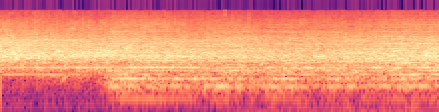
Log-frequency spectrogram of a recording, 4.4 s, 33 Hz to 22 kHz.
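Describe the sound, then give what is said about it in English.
A Trafalgar Square crowd celebrating London winning the 2012 Summer Olympics makes a faint, continuous roar of cheering and noise that thickens slightly after the first second and then stays steady. “And that's Trafalgar Square on July 6, 2005, when London was awarded the 2012 Summer Olympics.”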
